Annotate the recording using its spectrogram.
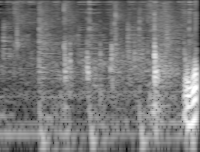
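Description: Paint roller being worked in a black plastic paint tray of wet top coat, giving faint, irregular taps and clicks. Quiet background music plays underneath.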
